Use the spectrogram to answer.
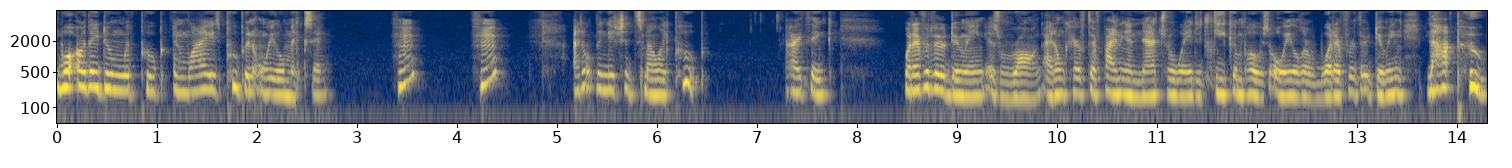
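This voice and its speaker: Pausing long and often, a woman talks in a somewhat breathy voice with ordinary pitch variation. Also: medium pitch for a woman, moderate pace. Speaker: podcast host. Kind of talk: casual solo chat. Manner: animated, filler-heavy.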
